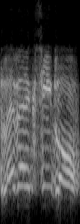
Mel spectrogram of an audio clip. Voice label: left wing, speech cze, mood med; War Thunder

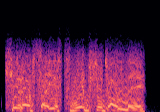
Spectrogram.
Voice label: voice message driver contused, crew tanks polish

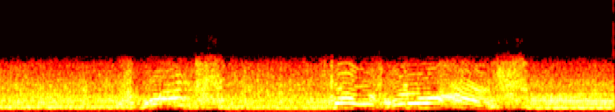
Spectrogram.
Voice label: eng player killed ally mood high, speech eng

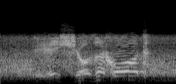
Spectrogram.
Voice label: bomb failure, mood low, speech ru; War Thunder

